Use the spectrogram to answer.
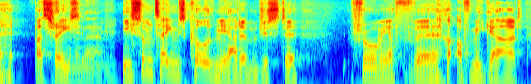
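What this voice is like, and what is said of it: Usual voice. Nothing is said of it.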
